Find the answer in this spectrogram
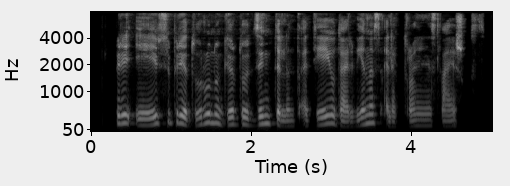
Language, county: Lithuanian, Marijampolė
